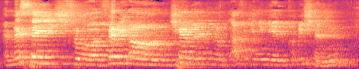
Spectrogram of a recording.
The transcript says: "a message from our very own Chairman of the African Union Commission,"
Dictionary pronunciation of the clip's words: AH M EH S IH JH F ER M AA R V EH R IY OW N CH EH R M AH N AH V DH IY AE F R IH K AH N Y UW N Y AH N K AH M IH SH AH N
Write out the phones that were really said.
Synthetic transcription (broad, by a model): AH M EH S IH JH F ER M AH V EH R IY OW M CH EH R M AH N AH V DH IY AE F R IH K AH N Y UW N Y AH N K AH M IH SH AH N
